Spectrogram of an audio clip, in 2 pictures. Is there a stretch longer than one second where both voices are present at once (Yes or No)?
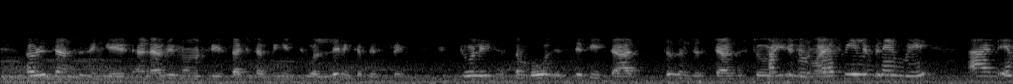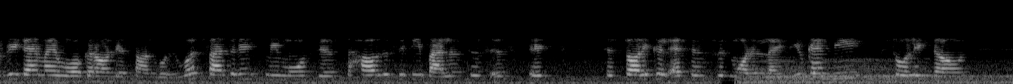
Yes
